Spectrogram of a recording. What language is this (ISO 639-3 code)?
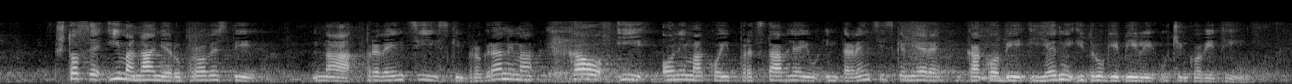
hrv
